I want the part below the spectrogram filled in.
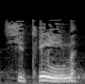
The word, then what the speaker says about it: Shittim: Early in the morning, Joshua and all the Israelites set out from Shittim, Shittim is the way that's pronounced, and went to Jordan where they camped before crossing over.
